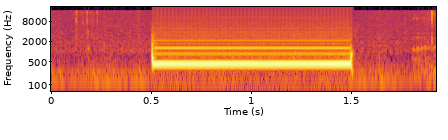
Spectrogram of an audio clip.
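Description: A single steady telephone tone sounds for about a second while a phone call is being dialed, loud and clean with a clear pitch, starting and stopping abruptly over a faint background hum.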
